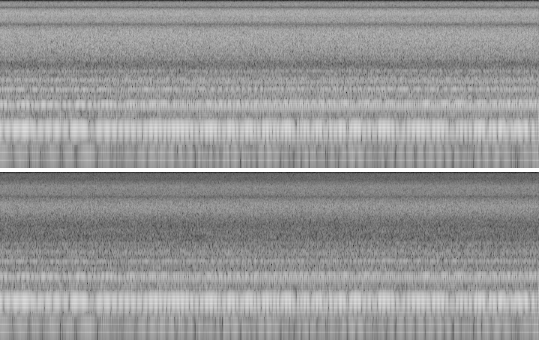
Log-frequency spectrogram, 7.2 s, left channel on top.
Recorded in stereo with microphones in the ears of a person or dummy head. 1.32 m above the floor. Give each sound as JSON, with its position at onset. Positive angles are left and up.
{"t": 0.0, "sound": "a drone", "side_deg": 55}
